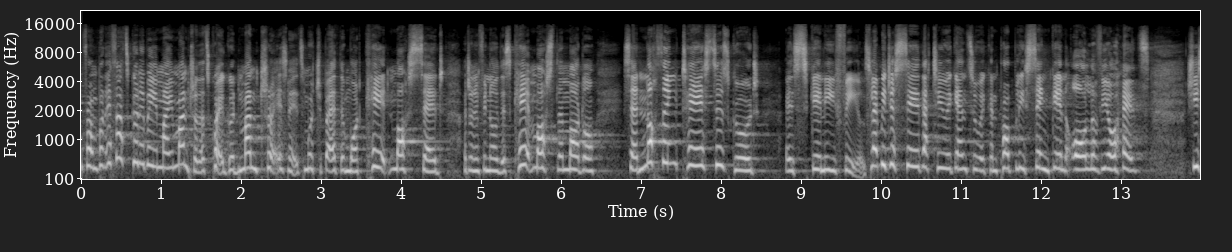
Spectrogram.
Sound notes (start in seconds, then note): none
